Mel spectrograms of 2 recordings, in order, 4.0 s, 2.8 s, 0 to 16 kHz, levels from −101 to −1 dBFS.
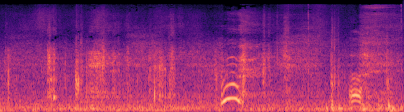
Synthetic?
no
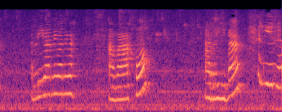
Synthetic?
no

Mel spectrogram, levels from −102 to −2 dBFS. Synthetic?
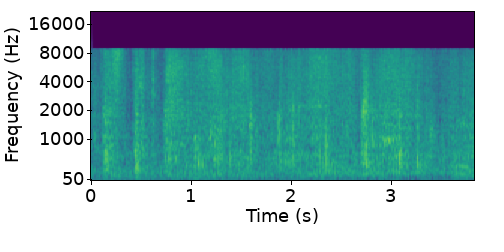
yes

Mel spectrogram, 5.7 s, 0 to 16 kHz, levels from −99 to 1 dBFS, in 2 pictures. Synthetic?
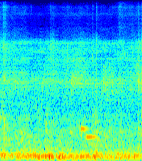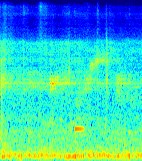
yes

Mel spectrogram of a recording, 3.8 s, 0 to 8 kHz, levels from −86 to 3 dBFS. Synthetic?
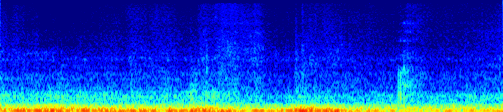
yes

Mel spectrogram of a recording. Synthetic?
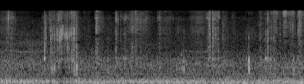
no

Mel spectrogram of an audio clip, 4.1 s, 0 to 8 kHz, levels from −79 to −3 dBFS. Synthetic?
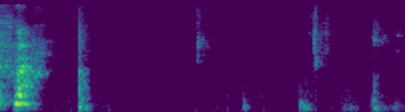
no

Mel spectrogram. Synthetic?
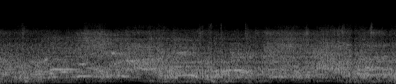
yes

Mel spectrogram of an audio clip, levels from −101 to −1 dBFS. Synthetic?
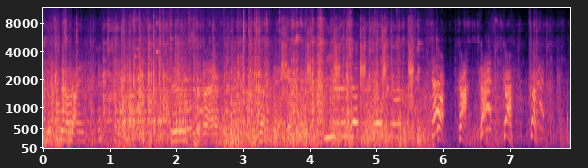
no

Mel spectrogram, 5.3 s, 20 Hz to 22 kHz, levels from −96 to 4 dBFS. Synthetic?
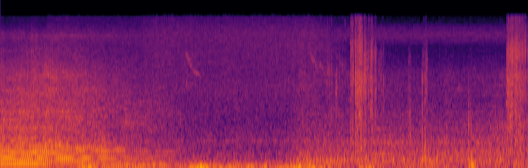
no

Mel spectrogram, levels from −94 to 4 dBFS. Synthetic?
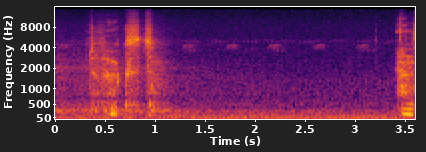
no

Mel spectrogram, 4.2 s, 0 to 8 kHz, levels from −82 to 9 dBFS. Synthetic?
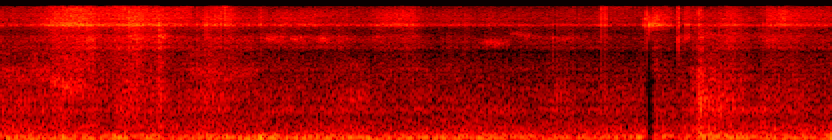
yes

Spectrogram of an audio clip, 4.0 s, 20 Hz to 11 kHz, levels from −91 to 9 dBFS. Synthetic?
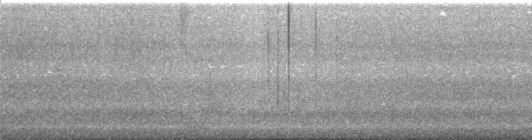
no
